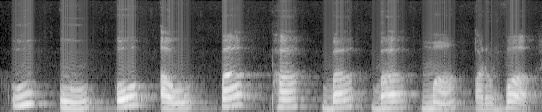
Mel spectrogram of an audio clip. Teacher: उसके बाद ओष्ठ्याहा, उ ओ औ प फ ब भ म और व, इनका उच्चारण स्थान है ओष्ठ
